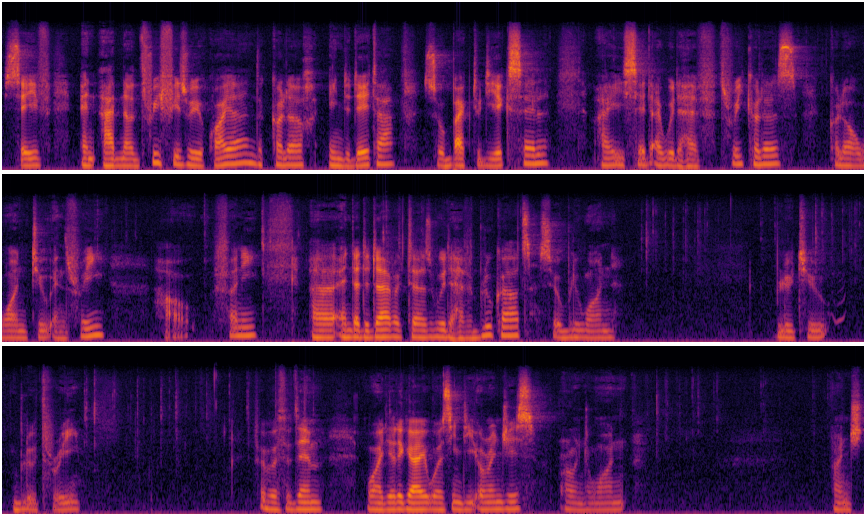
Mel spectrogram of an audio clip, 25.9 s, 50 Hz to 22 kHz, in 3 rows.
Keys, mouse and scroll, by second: 0.0 ctrl+s, 3.7 alt+Tab, 4.3 alt+Tab, 5.5 click, 5.8-10.6 typing, 9.0 Tab, 11.2 Return, 12.2-13.8 typing, 14.3 Tab, 14.9-17.9 typing, 16.4 Tab, 18.1 Return, 18.6 Up, 19.3 ctrl+shift+Right, 19.5 ctrl+c, 19.7 ctrl+Down, 20.0 ctrl+v, 20.2 ctrl+Down, 21.0-25.8 typing, 25.5 Tab.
